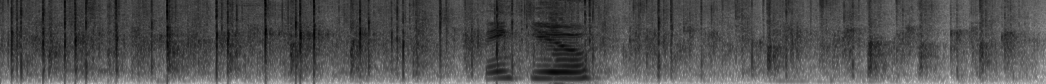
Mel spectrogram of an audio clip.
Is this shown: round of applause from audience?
yes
